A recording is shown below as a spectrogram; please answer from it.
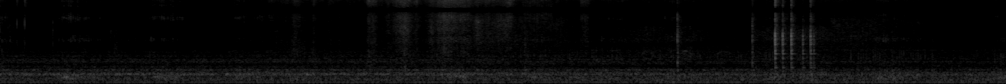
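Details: Sacchan, a male rescue cat, tired out after playing in a field, purring: a soft, steady low rumble that throbs on without a break through the whole stretch, with a few faint clicks and rustles near the end.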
